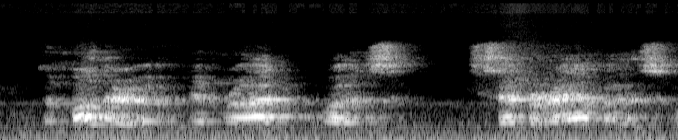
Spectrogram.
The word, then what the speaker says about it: Semiramis: The mother of Nimrod was Semiramis, or some pronounce it Semiramis, and she was an actual daughter, not a granddaughter, of Japheth, or Japheth.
